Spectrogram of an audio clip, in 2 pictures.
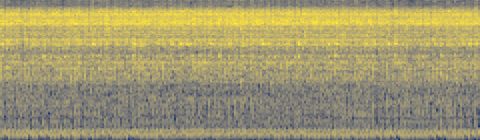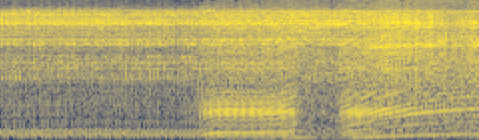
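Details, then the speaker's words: Petrol chainsaw that started fine but died when revved, after its faulty carburetor was replaced with a new one: steady rough buzz at idle, then revs cleanly and holds full throttle without bogging or dying; normal running. "Check कर अभी इसको start करते हैं, check करते हैं इसको। ये भी चल गया।"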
